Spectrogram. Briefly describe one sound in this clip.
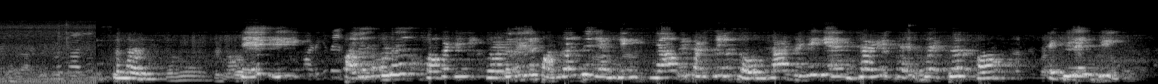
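A woman speaks into a microphone over a loudspeaker, with animation.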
